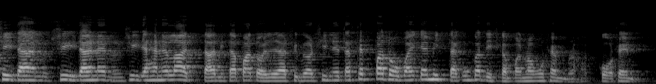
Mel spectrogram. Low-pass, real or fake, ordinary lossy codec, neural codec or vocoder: none; real; none; none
